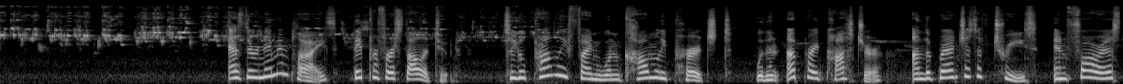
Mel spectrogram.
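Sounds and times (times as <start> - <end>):
brown-backed solitaire singing: 0.0 - 5.8, 7.2 - 10.3
speech: 2.3 - 11.2.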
